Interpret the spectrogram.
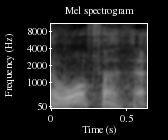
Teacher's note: را زبر را، منہ بھر کے پڑھیں گے زبر کی وجہ سے، فا زبر فا، تھا زبر تھا، تھا کو پراپر اپنے مخرج سے یعنی زبان کی نوک سامنے والے دانتوں کے بیچ میں لگا کر پڑھنا ہے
